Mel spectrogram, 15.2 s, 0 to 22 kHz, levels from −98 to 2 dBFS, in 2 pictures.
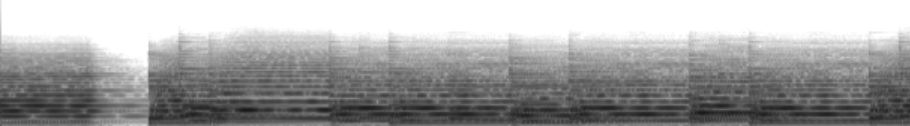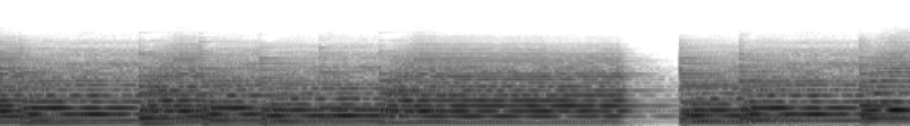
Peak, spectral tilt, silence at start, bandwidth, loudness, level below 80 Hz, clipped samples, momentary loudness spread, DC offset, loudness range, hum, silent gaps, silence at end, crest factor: -2 dBFS; -10 dB/octave; 0 s; 5 kHz; -15 LUFS; -58 dBFS; under 0.1%; 4 LU; 0.3%; 2 LU; none; none; 0 s; 14 dB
